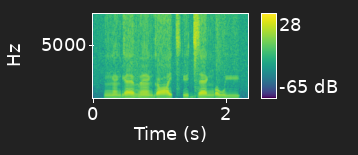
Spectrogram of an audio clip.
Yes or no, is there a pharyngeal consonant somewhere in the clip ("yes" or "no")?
yes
